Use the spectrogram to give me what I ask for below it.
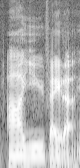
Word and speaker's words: Ayurveda: I keep looking at the spelling of Ayurveda and I'm like, Ayurveda is how we pronounce Perfectly.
